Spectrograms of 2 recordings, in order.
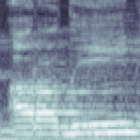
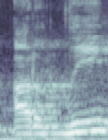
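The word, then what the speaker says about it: أرضين: ഇവിടെ ഇൽമു പഠിക്കുന്നവർക്ക് ശ്രദ്ധിക്കാൻ വേണ്ടിയിട്ട് പറയാണ്, തുബിഖഹു മിൻ സബ്ഇ അറദീൻ എന്നാണ് അതിൻ്റെ പ്രബലമായ ഉച്ചാരണം. അർദീൻ എന്നും വായിക്കപ്പെടാം.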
